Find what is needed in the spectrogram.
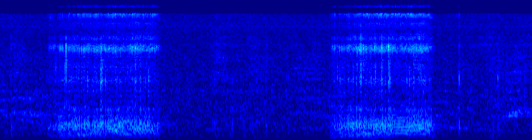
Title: ronflement bouledogue français 打鼾的法国斗牛犬 snoring French bulldog フレンチブルドッグのいびき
